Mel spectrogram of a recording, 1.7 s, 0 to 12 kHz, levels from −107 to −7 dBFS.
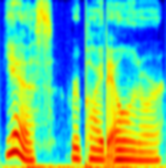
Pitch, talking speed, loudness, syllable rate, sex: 205 Hz, 110 wpm, -19 LUFS, 4.2 syllables/s, female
